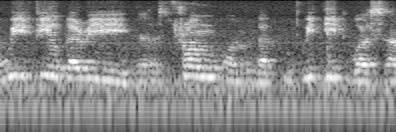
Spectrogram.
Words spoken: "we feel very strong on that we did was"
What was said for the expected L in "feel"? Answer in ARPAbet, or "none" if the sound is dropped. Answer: L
